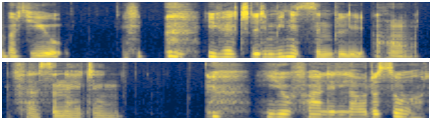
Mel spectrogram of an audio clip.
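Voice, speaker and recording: A man's voice: medium pitch, darkish tone, no echo, distant mic. A man playing a powerful, smug fantasy villain in a flirtatious ASMR roleplay, speaking in a theatrical, formal and teasing way. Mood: amused, teasing. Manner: theatrical, deliberate, formal, teasing, with breathy whispers.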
